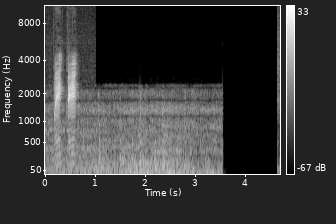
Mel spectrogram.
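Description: A duck gives two quick loud quacks at the start, followed by a steady hum of background noise that cuts off.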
